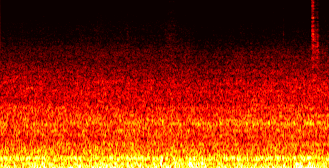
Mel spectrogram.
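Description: Engine and road noise inside a moving Honda Civic EK hatchback's cabin: a steady low rumble with a constant hum, holding an even speed, with a short click near the end.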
